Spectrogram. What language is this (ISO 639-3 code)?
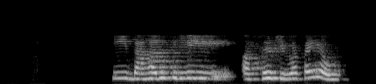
ori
